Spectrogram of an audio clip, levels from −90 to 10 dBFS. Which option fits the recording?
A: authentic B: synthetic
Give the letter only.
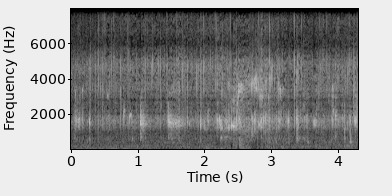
A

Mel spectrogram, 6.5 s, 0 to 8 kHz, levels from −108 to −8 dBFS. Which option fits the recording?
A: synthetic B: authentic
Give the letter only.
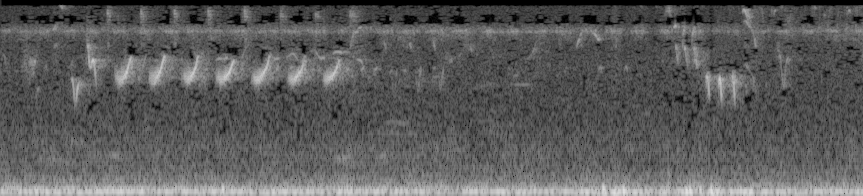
B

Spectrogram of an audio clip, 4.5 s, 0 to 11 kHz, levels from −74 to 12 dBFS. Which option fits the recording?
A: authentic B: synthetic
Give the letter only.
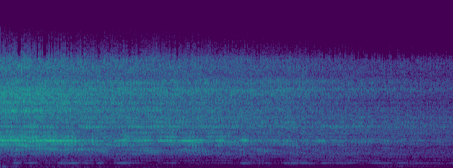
A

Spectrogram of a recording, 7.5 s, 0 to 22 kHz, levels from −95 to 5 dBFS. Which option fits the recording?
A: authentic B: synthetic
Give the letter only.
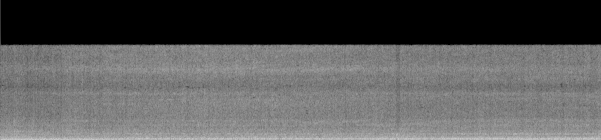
A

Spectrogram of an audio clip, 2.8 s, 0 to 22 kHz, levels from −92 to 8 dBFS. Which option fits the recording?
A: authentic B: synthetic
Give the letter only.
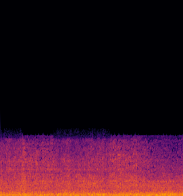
A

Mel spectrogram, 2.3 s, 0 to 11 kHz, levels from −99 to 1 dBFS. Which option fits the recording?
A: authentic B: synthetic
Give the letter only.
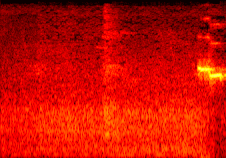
B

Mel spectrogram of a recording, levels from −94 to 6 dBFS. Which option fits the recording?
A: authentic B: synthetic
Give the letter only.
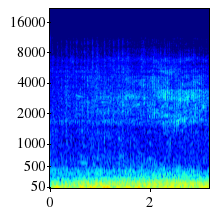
A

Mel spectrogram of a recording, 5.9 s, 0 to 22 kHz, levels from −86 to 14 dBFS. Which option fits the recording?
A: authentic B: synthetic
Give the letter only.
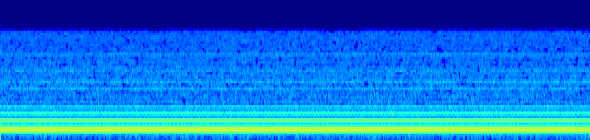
A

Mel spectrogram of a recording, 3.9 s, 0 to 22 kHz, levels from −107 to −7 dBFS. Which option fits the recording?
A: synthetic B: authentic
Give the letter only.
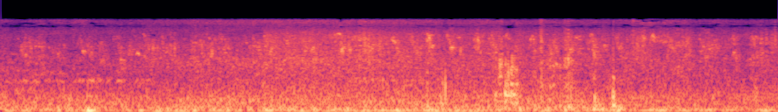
B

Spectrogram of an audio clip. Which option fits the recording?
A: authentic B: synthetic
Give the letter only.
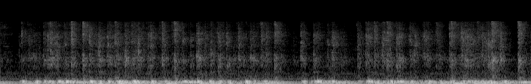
A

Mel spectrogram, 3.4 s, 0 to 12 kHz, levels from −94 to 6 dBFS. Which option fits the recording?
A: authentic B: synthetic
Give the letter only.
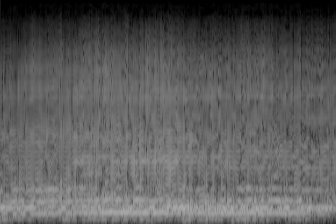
B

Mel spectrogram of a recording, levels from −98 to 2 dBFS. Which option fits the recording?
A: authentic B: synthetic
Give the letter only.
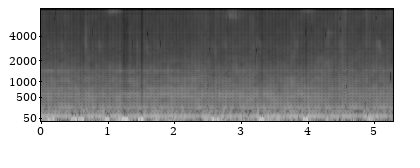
B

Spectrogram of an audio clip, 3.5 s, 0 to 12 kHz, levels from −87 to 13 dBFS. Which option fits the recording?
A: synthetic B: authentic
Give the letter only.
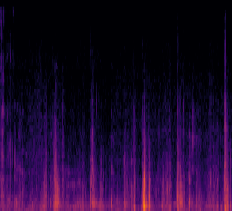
B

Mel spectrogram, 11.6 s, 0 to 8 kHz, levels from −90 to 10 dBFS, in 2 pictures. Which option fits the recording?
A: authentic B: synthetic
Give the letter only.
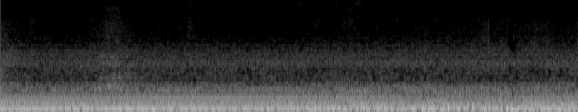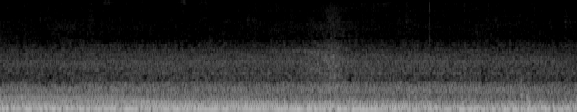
A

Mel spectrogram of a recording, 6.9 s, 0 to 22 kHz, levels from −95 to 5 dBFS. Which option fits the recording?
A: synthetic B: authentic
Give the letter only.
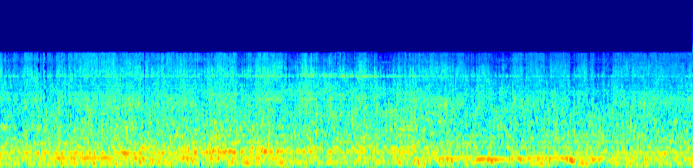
A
